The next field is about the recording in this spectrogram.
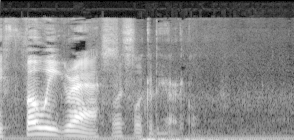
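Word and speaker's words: foie gras: tested pumpkin s fagra it's pronounced fo grass fagra it's clearly Foy grass let's look at the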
